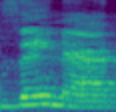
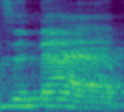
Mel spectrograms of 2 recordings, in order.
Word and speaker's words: Zainab: not pronounced her name I really think her name is pronounced zainab and not zanab like they were saying but that's besides the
